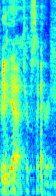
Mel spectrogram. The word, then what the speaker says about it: Terpsichore: I just, I'm such a huge talking Thank you for saying, I didn't know how to pronounce that. Terpsichore.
